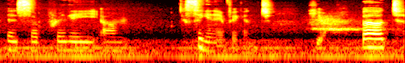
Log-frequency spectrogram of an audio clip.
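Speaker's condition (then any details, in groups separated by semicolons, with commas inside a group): No condition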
